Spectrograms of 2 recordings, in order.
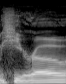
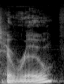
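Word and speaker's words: Hiroo: The the guy's name I kept calling him hero in the in the story. I'm pretty sure is pronounced Heru.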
